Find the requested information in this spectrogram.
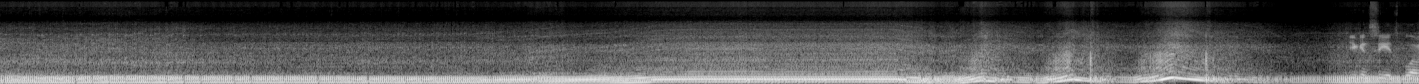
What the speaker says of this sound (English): It's cold enough that it's still stuttering whenever I give it throttle right off the bat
